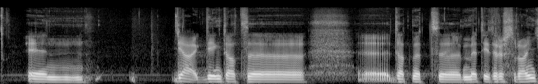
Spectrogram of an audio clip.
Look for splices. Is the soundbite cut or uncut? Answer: uncut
